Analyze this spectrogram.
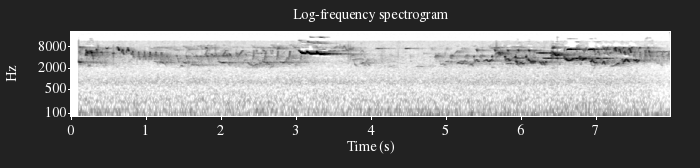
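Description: Forest ambience: several small songbirds singing and chirping over a steady low rumble.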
